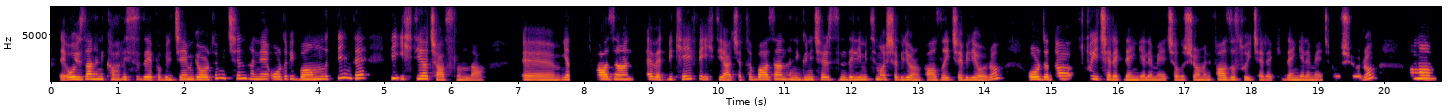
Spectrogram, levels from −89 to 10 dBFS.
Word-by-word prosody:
Eee, 210 - 0
o 245 +2 +9
yüzden, 260 +2 +4
hani, 255 -1 +2
kahvesiz 235 +1 -4
de 240 - +6
yapabileceğimi 230 0 0
gördüğüm 240 +10 +2
için, 335 -1 -1
hani, 260 -1 -1
orada 260 +2 -1
bir 260 -5 -6
bağımlılık 255 +4 +2
değil 380 -2 +1
de 360 +2 +3 0.4
bir 335 - +6
ihtiyaç 295 +2 +2
aslında. 175 -3 -3 0.6
Emm, 195 -2 -1
ya 215 0 +3
da 230 - -20
bazen 240 -1 +4 0.2
Evet, 230 -4 0
bir 245 -1 -3
keyif 280 +4 0
ve - - 0
ihtiyaç. 225 -7 -1 0.2
Tabii 245 -2 -5
bazen, 240 0 +3
hani, 225 -2 -2
gün 225 +2 -1
içerisinde 225 0 -1
limitimi 225 +1 -1
aşabiliyorum, 215 -4 -1
fazla 195 0 -1
içebiliyorum. 200 - -1 0.4
Orada 250 -1 +7
da 290 +5 0 0.3
su 285 - -4
içerek 215 -6 -1
dengelemeye 180 -2 -1
çalışıyorum. 185 0 -3
Hani, 180 0 -5
fazla 215 0 +2
su 210 +1 -4
içerek 185 -3 -5
dengelemeye 185 -3 -2
çalışıyorum. 270 - -4 0.6
Ama, 320 -1 +6
230 Hz, 140 wpm, -23 LUFS, 195-255 Hz, 0.6 s, o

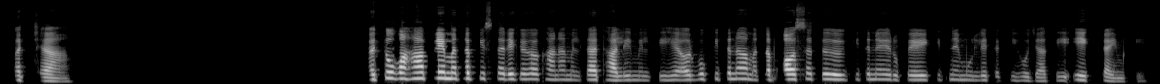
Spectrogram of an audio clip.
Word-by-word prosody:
अच्छा। 155 -8 -3 3.0
अ, 230 - +4
तो 290 - +6
वहाँ 270 +1 +8
पे 290 -1 +10
मतलब 270 0 +2
किस 270 0 -11
तरीके 245 -1 0
का 245 - 0
खाना 225 -2 -7
मिलता 215 0 -7
है, 220 - +5
थाली 200 0 0
मिलती 200 0 -14
है 205 -1 -5
और 210 +1 -1
वो 245 +3 -6
कितना 260 0 -2
मतलब 225 0 -6
औसत 250 +1 0 0.3
कितने 235 0 -8
रुपए, 210 -1 -4
कितने 220 0 -14
मूल्य 205 -1 -11
तक 185 -1 -22
की 190 - -21
हो 180 0 -14
जाती 160 +1 -13
है 175 - -9 0.2
एक 200 0 -6
टाइम 150 -5 -6
की? 80 - -28
220 Hz, 165 wpm, -21 LUFS, 195-245 Hz, 3.0 s, पे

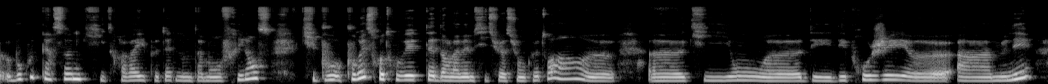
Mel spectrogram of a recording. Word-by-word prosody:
beaucoup 235 - -1
de 330 - -15
personnes 245 0 +4
qui 240 -6 -12
travaillent, 185 +2 -3
peut-être 190 +1 -7
notamment 170 -1 -3
en - - -3
freelance, 260 +10 0 0.3
qui - - -5
pou 205 -1 +1
pourraient 260 +10 +4
se 340 - -3
retrouver 205 -4 +4
peut-être 200 -3 +3
dans 185 - +1
la 170 - +3
même 170 +1 +4
situation 170 -1 -3
que 185 - -7
toi, 270 +10 -2
hein, 250 -4 -1
heu 165 -2 0 0.3
heu, 165 0 +1
qui 175 +1 -6
ont, 185 -3 0
heu, 160 0 +1
des 165 0 -2
des 185 +3 -4
projets, 210 +1 +1
heu, 165 -2 0
à 170 -2 -2
mener, 235 - +3
185 Hz, 190 wpm, -19 LUFS, 170-215 Hz, 0.3 s, personnes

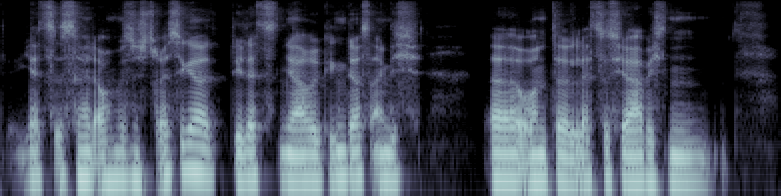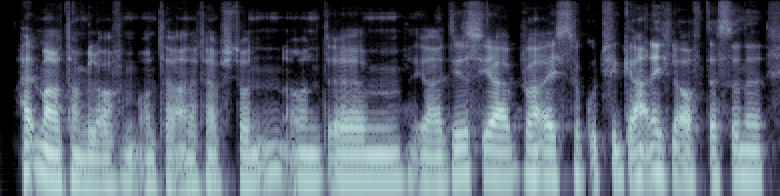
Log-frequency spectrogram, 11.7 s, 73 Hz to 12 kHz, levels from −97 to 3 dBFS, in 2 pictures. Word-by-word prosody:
jetzt 120 +2 -7
ist 120 - -6
es - - -9
halt 115 -1 0
auch 100 - -1
'n - - -2
bisschen 110 0 -3
stressiger. 125 +3 -2 0.2
Die 115 - -1
letzten 110 -1 -4
Jahre 105 -1 +1
ging 110 +2 -3
das 115 +1 -3
eigentlich, 110 +1 -5 0.5
äh 110 -1 +2
und, 105 0 0
äh, 105 - +2
letztes 105 +3 -4
Jahr 100 -2 +3
hab 105 - -2
ich 100 -3 -6
'n 100 -1 -4 0.6
Halbmarathon 105 -3 +5
gelaufen 100 +2 -1
unter 95 -3 -3
anderthalb 95 0 -2
Stunden 110 +6 -2
und, 110 -1 -1
ähm, 105 0 +2
ja, 100 -1 +1
dieses 125 +3 +1
Jahr 120 +1 +4
war 120 -1 +5
ich 115 0 -1
so 120 +1 -5
gut 115 +1 -8
wie 120 - 0
gar - - +4
nicht 130 -2 +2
laufen. 110 +1 +1
Das 115 -1 -1
ist - - -8
so, 120 - 0
ne, 115 -1 +2
110 Hz, 225 wpm, -23 LUFS, 105-115 Hz, 0.6 s, Halbmarathon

